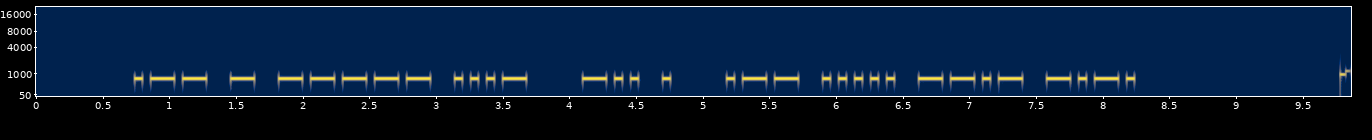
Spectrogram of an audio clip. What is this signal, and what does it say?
Morse code, heard as a keyed tone, about 21 wpm, 700 Hz. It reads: WT0V DE W5QC
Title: USA Callsign DE Callsign - 4 Characters - 20wpm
